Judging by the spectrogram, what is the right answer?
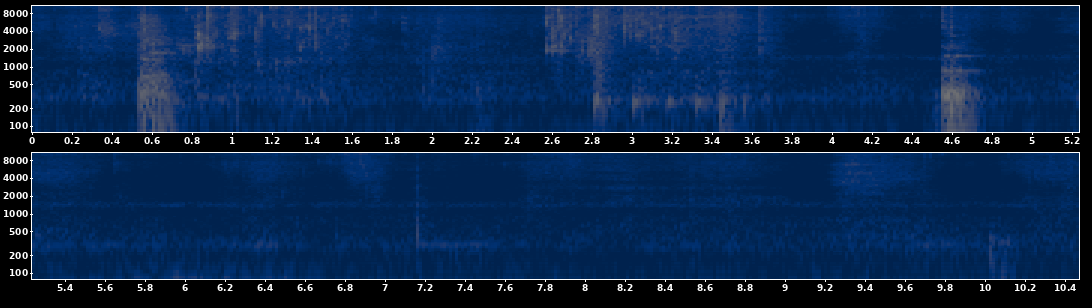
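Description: Water trickled little by little onto couscous, soft faint drips and splashes with a few louder wet plops, no voices.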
